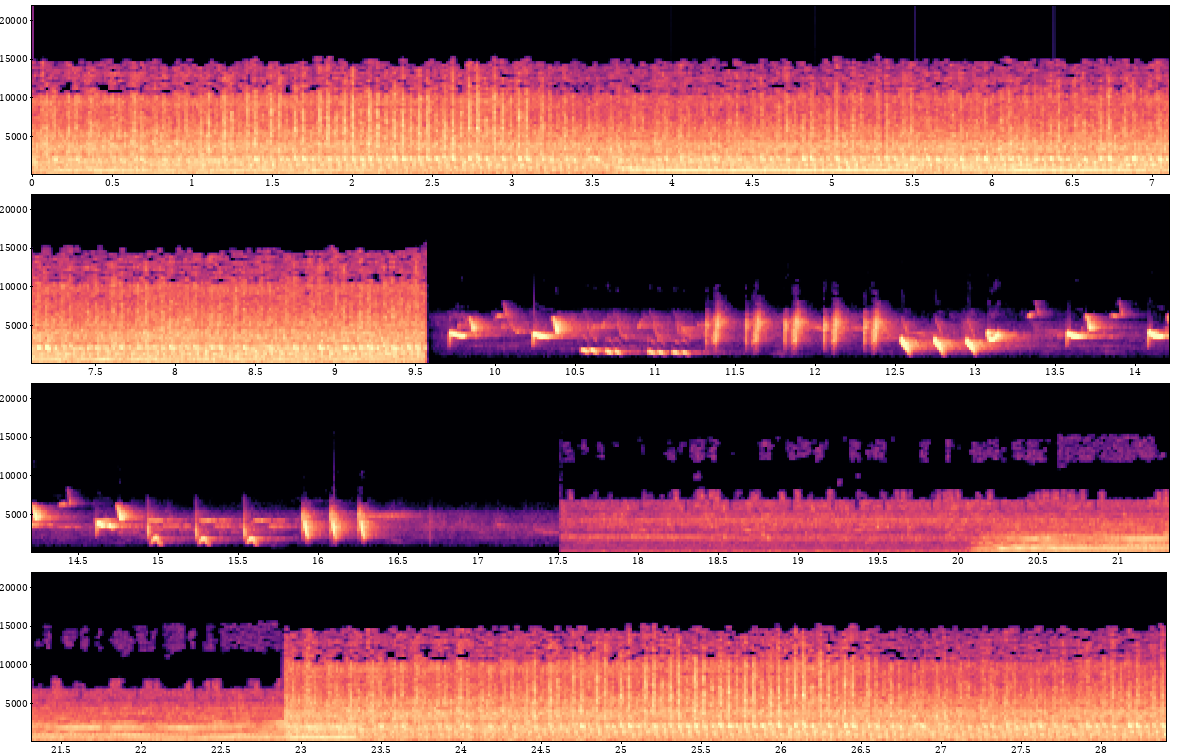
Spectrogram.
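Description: Small electric motor of a toy tractor running with a steady whine under load. About ten seconds in it cuts off sharply to several seconds of bird chirps, then a held horn-like tone, before the motor noise returns.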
